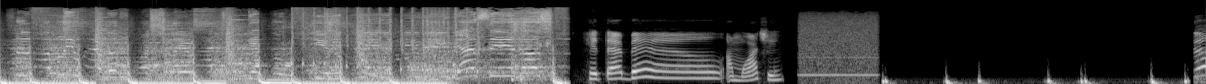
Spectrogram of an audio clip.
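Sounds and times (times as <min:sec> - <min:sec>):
heartbeat thumps: 0:08.8 - 0:12.0.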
